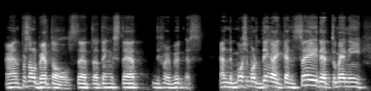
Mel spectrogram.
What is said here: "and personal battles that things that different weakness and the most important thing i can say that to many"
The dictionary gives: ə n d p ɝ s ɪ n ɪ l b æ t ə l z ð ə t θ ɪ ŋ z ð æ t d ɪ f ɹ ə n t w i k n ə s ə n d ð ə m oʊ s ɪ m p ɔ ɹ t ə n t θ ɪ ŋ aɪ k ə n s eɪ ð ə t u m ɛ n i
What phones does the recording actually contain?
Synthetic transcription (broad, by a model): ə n p ɝ s ɪ n ɪ l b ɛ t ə l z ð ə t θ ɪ ŋ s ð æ t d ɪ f ə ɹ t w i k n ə s ə n d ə m oʊ s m ɔ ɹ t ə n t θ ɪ ŋ aɪ k ə n s eɪ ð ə t u m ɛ n i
